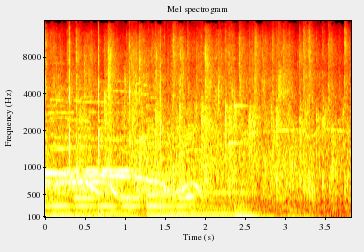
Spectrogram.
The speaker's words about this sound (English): I'm not mean. You are. You're screaming over a crowd. I'm just loud.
